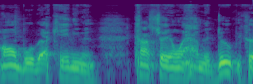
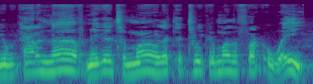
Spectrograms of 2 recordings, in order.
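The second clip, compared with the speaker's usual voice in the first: higher-pitched, acted-out pleading to let it wait; insistent urging; 8 semitones higher than usual. Narrator urging Duke to wait until tomorrow, insistent. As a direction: talk a friend out of going, voice raised in pitch. Retold urging friend not to go.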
